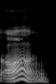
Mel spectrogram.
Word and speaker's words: Aang: It's Ong.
